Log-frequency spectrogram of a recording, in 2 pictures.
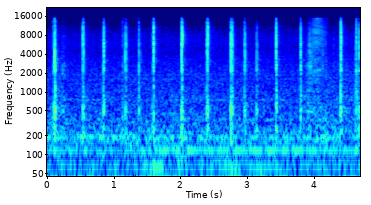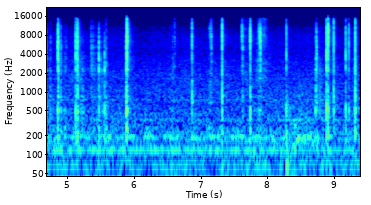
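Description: Long bare natural nails lightly tap on the flat silver-gray aluminum lid of a laptop. About 33 quiet, sharp, bright clicks land in an irregular rhythm, each dying out almost instantly, over a faint low hum. A brief soft rustle sounds midway.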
